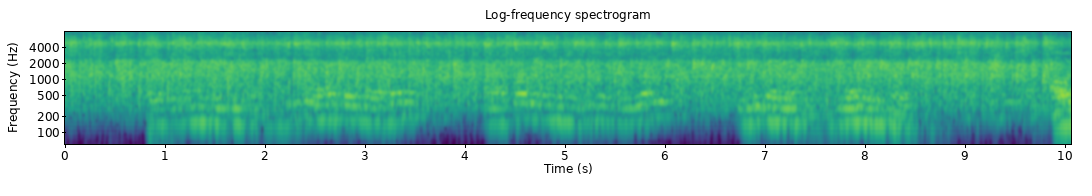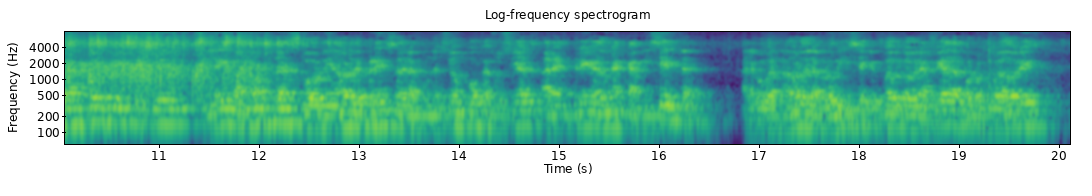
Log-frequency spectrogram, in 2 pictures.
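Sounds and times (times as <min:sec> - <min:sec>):
sustained audience applause: 0:00.0 - 0:12.4
speech: 0:06.8 - 0:08.6, 0:09.9 - 0:20.0.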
